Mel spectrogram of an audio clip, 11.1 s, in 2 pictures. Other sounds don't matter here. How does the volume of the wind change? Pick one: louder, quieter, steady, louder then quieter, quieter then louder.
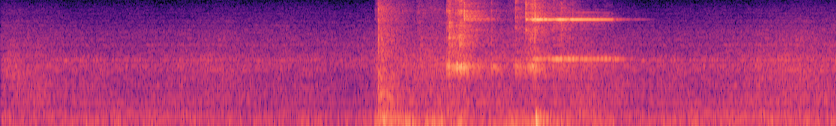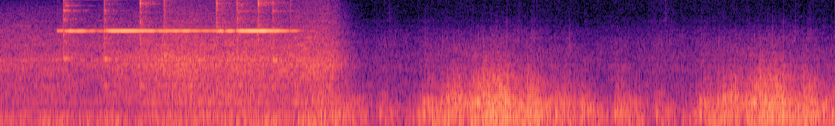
louder.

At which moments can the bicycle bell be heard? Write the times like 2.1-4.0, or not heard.
2.5-4.1, 6.0-7.5.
